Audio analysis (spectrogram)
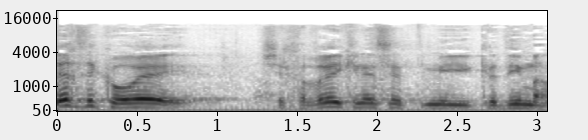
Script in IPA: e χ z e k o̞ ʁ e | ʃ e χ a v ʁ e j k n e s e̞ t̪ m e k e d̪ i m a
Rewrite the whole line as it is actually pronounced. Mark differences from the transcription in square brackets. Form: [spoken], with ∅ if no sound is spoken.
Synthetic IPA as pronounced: e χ z e k o̞ ʁ e | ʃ e χ a v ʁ e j k n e s e̞ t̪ m [i] k [a] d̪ i m a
